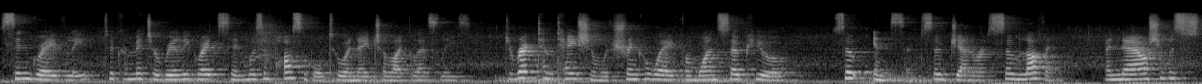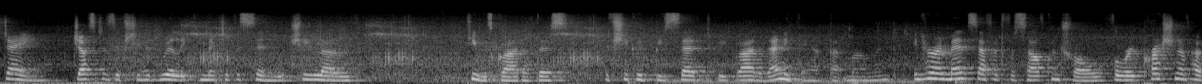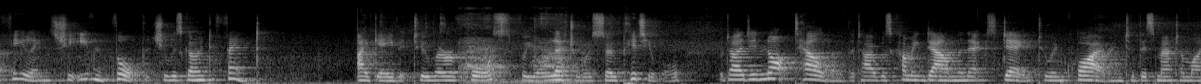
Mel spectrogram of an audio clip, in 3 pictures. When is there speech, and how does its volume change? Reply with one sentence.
The speech can be heard from 0.0 to 15.6 s, at a steady volume; from 16.6 to 26.7 s, at a steady volume; and from 27.6 to 36.0 s, at a steady volume.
